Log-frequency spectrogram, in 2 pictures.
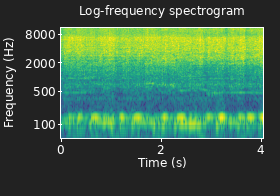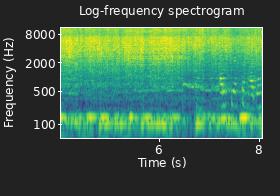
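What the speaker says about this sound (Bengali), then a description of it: "আলু আর পেঁয়াজটাকে কিছুক্ষণ একটু ভেজে নিতে হবে।" Potatoes and onions sizzle steadily in hot oil in a pan while a fish-head kanta chochchori is cooked, a constant close frying crackle with a low hum underneath and a few stirring scrapes near the end.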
